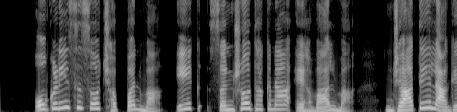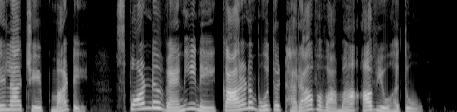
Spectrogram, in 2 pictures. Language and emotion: Gujarati, neutral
